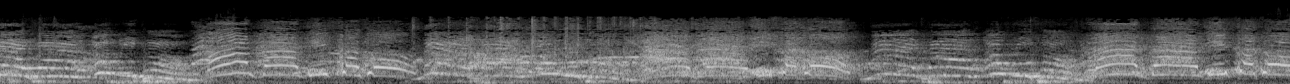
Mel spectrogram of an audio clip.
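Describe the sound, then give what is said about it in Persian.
Iranian schoolgirls chant protest slogans together, such as 'Woman, Life, Freedom', as they head home from school. The many voices are loud and continuous, with rhythmic rising and falling phrases and shouting that carries on throughout. “بله، این صدای دهه 80 های ماست که بلدن شعارهای خودشونو بدن. به خصوص یکی از شعارهای محبوبشون همین شعار زن زندگی آزادیه که موقع برگشتن از مدرسه دست جمعی میخونن و میرن.”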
